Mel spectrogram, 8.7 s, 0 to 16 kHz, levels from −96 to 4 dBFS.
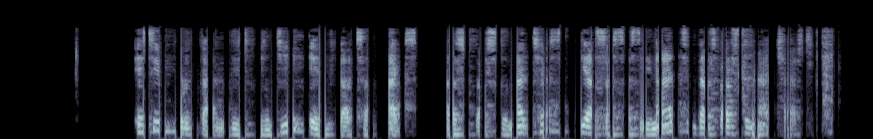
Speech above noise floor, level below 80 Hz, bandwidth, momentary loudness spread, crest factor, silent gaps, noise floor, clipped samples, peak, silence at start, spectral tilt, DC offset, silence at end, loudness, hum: over 65 dB; -54 dBFS; 8 kHz; 10 LU; 22 dB; 3.83-3.89 s, 4.19-4.47 s, 5.76-5.81 s; under -90 dBFS; under 0.1%; -4 dBFS; 1.35 s; -4 dB/octave; under 0.1%; 0.4 s; -25 LUFS; none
